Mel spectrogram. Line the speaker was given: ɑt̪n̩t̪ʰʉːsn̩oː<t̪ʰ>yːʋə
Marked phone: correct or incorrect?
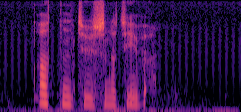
correct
